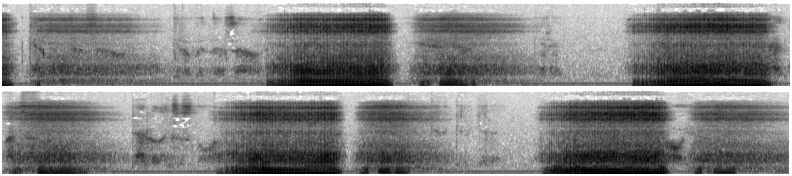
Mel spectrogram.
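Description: Loud, rattling snores on each breath in, about four in sixteen seconds, with quieter breathing out between: heavy snoring.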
